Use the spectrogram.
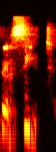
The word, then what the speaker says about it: receipt: this word receipt yes it is receipt receipt receip very often the common user of English pronounces that P letter P but we should remember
